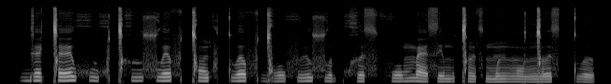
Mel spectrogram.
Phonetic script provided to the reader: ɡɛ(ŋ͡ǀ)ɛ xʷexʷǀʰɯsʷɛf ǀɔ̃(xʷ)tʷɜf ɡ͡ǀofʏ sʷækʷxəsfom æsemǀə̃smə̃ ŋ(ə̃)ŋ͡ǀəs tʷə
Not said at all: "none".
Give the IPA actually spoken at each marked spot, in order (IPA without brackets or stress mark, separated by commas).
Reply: ǀ, xʷ, ɔ̃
